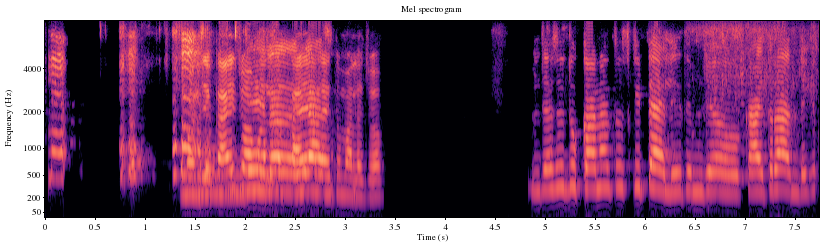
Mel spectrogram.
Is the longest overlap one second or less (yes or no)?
no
